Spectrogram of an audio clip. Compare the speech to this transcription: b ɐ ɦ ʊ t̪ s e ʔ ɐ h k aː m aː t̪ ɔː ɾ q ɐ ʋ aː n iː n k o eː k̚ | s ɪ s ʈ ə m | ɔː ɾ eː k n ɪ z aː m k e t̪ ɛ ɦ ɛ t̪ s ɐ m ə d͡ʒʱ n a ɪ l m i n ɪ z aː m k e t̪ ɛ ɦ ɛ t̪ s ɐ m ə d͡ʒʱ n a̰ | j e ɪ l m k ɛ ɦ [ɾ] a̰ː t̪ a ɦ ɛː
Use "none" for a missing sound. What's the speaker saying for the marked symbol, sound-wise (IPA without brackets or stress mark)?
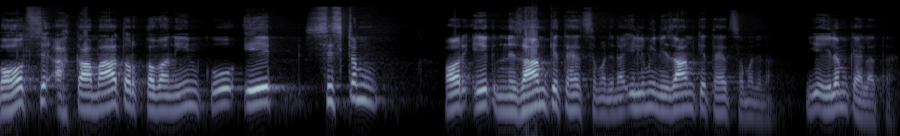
l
